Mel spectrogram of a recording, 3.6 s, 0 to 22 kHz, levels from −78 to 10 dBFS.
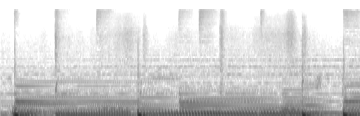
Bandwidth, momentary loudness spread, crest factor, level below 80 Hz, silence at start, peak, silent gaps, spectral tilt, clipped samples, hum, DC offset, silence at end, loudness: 15.5 kHz; 5 LU; 16 dB; -24 dBFS; 0 s; -6 dBFS; none; -8 dB/octave; under 0.1%; none; under 0.1%; 0 s; -24 LUFS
